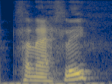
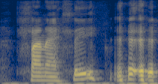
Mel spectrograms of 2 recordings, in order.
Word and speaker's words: Llanelli: Pronounce this one, Llanelli. I say it again, Llanelli.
